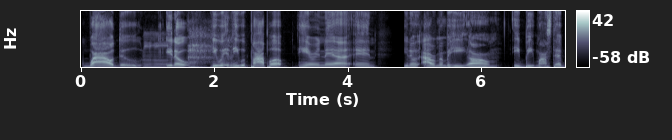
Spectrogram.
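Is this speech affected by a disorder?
No.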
